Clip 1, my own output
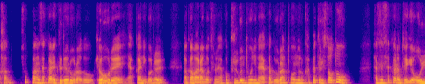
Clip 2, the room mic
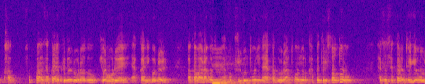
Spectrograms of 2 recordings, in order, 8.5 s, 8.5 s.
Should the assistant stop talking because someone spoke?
Yes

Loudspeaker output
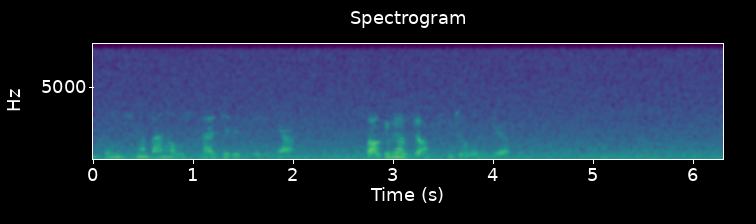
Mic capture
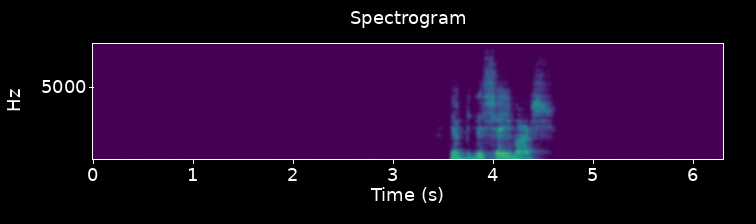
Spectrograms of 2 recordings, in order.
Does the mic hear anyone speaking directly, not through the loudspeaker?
Yes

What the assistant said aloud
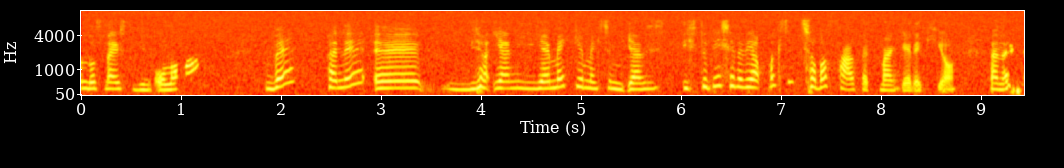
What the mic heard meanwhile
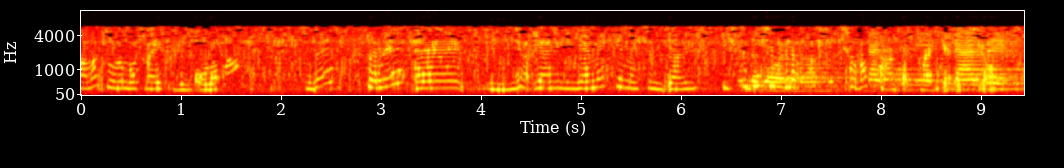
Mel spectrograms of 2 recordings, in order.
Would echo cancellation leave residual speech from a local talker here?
Yes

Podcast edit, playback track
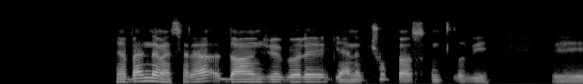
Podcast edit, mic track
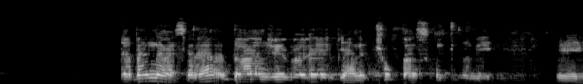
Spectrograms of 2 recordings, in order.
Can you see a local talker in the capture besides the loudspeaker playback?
No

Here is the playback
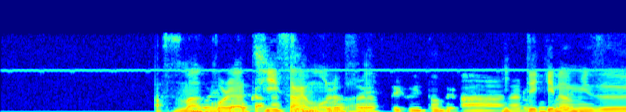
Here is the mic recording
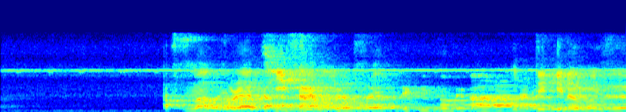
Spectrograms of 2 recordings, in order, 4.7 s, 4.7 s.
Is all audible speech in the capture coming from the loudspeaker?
Yes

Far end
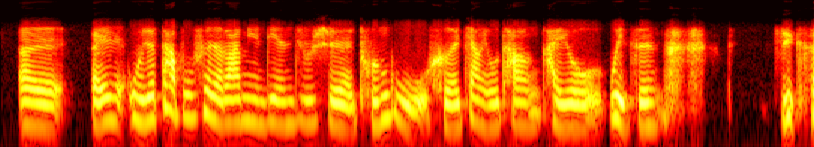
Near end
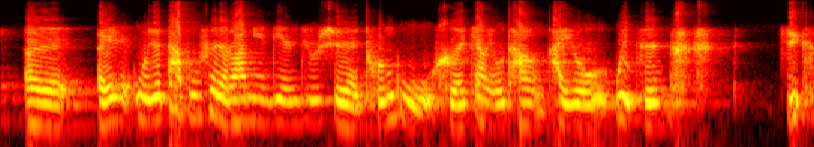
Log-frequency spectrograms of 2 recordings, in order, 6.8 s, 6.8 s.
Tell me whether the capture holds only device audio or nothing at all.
Yes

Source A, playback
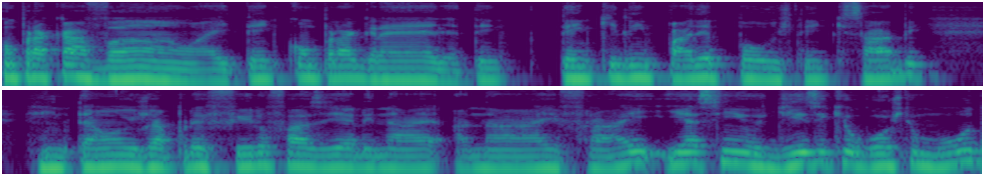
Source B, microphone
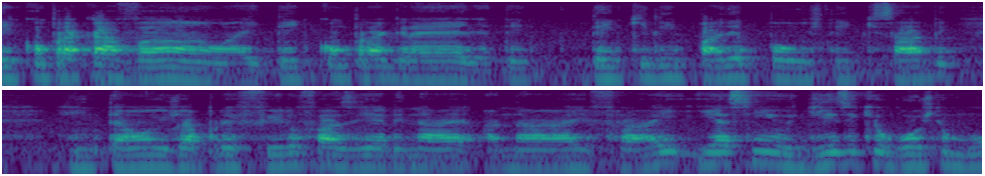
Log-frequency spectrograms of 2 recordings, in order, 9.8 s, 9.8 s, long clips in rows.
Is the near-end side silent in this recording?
Yes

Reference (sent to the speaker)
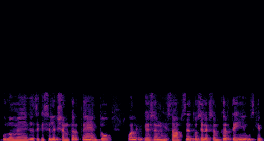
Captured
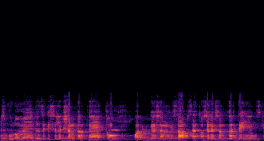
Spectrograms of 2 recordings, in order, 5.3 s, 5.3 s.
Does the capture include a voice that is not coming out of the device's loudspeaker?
Yes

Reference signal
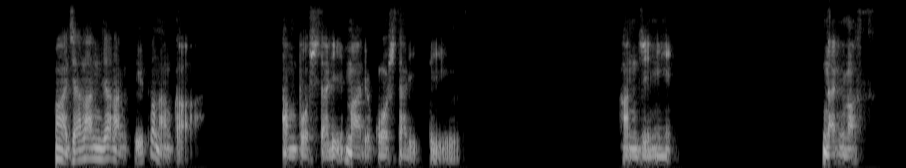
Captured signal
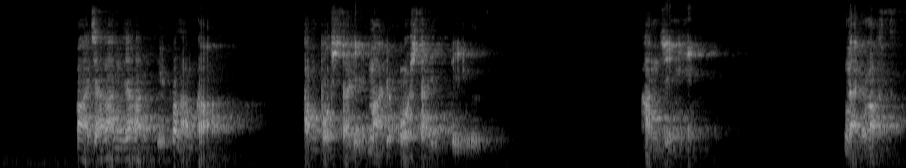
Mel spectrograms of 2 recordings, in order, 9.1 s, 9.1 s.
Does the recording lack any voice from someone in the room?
Yes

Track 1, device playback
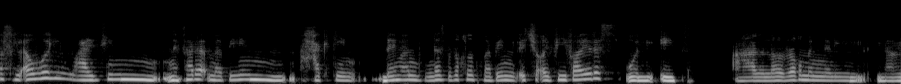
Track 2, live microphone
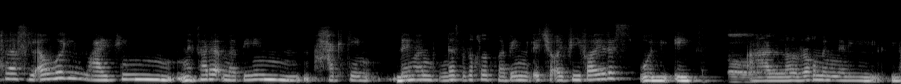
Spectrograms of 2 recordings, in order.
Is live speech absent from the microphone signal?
No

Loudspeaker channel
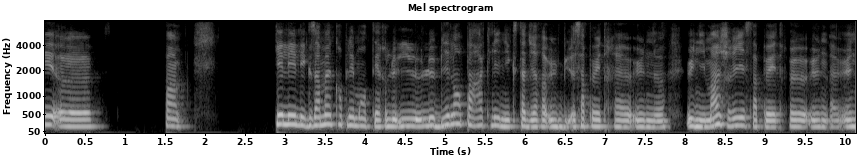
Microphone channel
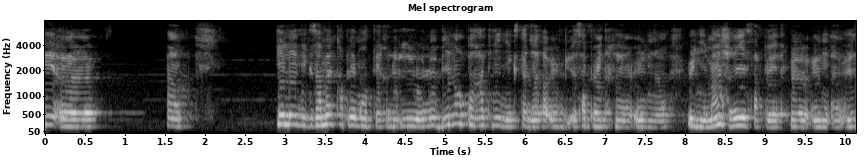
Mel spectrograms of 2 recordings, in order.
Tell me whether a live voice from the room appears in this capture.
No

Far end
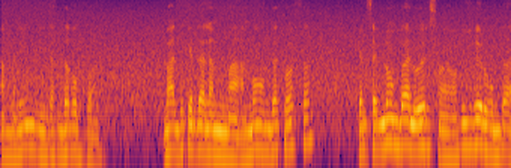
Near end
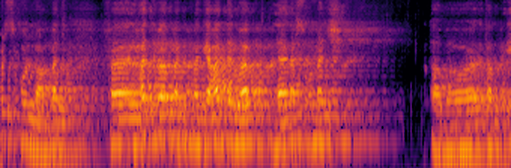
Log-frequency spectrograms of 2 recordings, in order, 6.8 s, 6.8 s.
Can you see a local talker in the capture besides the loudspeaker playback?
Yes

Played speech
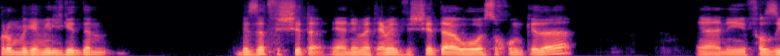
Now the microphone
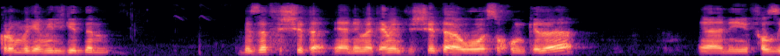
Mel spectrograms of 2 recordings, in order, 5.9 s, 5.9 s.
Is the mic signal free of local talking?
Yes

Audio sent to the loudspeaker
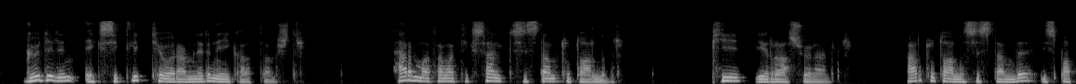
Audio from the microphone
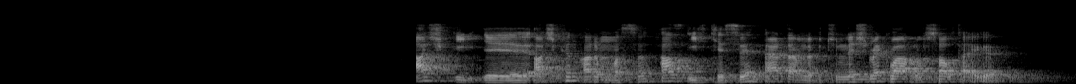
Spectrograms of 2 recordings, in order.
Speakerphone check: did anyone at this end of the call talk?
Yes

